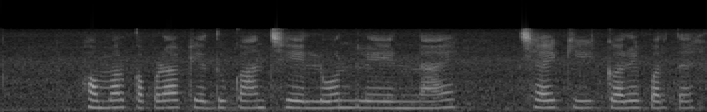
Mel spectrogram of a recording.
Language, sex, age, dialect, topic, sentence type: Maithili, female, 41-45, Eastern / Thethi, banking, question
